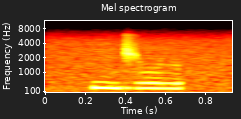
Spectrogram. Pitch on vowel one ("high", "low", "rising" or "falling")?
low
